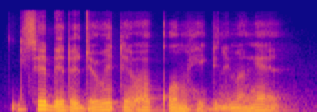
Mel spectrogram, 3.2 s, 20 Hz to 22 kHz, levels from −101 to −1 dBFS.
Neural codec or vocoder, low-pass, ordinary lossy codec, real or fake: codec, 32 kHz, 1.9 kbps, SNAC; 14.4 kHz; none; fake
